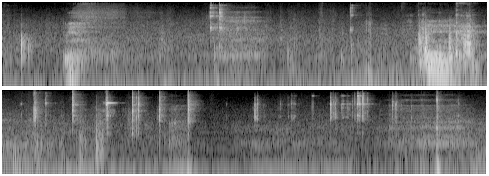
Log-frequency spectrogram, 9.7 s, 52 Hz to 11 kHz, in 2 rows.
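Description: A ring spanner working the camshaft bolts on a Dodge Charger SRT8 6.4, with sharp metallic clicks, taps and clinks coming in irregular bursts close up, plus one longer scraping rattle.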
